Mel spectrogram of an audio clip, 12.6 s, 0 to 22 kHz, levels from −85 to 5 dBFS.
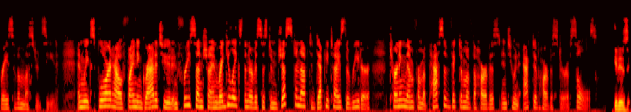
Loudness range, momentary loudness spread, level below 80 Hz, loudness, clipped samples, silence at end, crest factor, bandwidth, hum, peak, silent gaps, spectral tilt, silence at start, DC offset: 6 LU; 16 LU; -60 dBFS; -31 LUFS; under 0.1%; 0.05 s; 22 dB; 11.5 kHz; none; -10 dBFS; 12.13-12.24 s; -4 dB/octave; 0 s; under 0.1%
